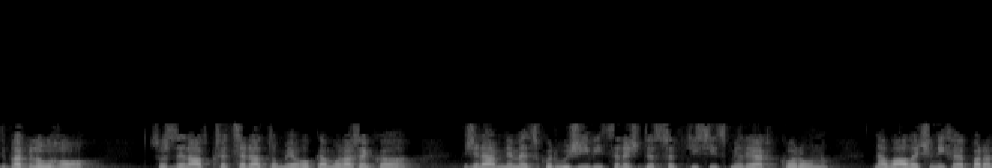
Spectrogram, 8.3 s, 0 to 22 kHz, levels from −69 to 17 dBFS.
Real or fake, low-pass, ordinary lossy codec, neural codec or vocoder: fake; 7.2 kHz; MP3, 24 kbps; codec, 16 kHz, 0.5 kbps, X-Codec, WavLM features, trained on Multilingual LibriSpeech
